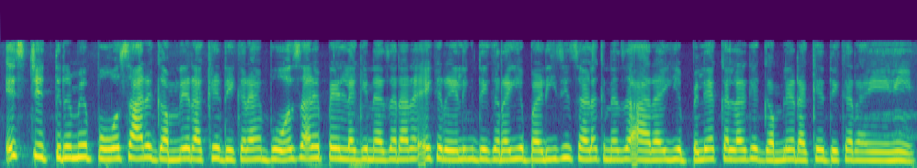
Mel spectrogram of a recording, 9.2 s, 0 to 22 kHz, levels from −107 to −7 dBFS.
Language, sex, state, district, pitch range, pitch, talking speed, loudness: Hindi, female, Madhya Pradesh, Bhopal, 220-245 Hz, 230 Hz, 260 wpm, -13 LUFS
